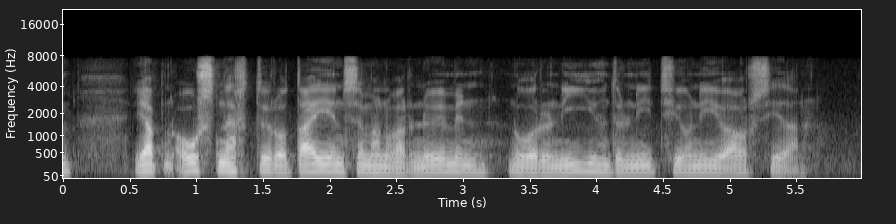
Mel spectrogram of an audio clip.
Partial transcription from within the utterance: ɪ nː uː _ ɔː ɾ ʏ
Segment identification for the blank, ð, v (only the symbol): v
